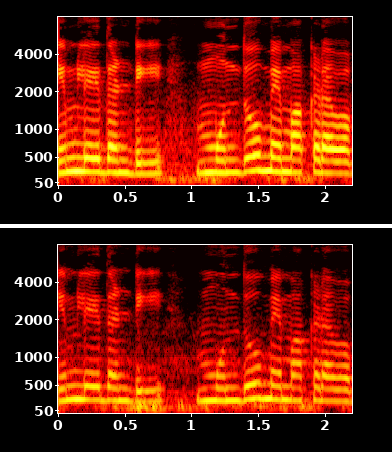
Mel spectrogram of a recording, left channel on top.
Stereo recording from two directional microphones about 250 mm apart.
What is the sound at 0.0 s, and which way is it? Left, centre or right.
A woman's voice, centre.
